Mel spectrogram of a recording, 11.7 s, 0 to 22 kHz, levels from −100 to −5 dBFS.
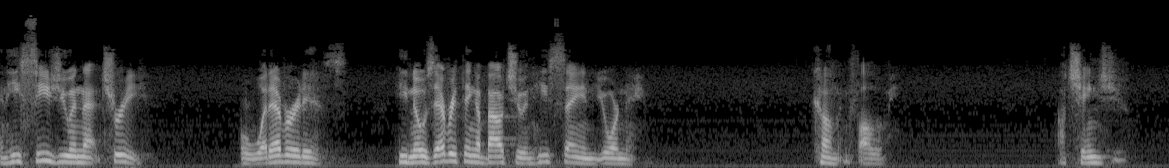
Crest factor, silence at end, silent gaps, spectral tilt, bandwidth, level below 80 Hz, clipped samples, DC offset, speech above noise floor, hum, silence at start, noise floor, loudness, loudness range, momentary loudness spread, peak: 22 dB; 0.45 s; none; -4.5 dB/octave; 7.6 kHz; -70 dBFS; under 0.1%; under 0.1%; 35 dB; 60 Hz at -65 dBFS; 0 s; -72 dBFS; -37 LUFS; 11 LU; 16 LU; -18 dBFS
